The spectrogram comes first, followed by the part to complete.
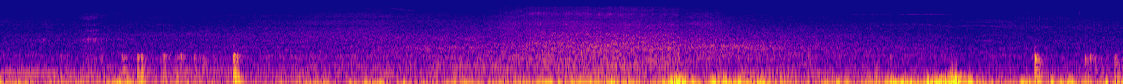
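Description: A car passing along the street: its engine and tyre noise swells near the middle and fades away, over a low rumble of wind on the microphone.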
